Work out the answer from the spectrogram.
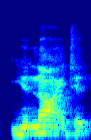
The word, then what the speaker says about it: United: United the stress is on the second syllable.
